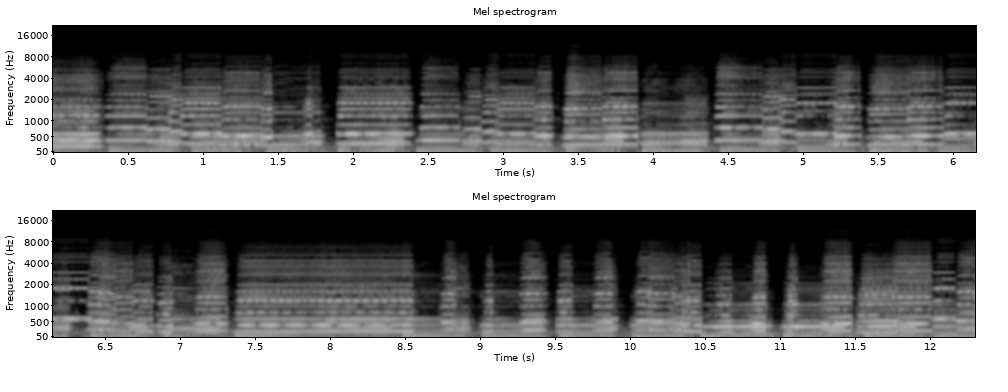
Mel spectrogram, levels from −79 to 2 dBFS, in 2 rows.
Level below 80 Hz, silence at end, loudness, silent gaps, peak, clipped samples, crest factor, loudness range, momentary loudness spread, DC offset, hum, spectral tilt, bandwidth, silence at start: -38 dBFS; 0 s; -25 LUFS; none; -10 dBFS; under 0.1%; 16 dB; 1 LU; 5 LU; under 0.1%; none; -6.5 dB/octave; 12.5 kHz; 0 s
